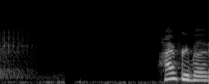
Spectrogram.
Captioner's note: car motor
